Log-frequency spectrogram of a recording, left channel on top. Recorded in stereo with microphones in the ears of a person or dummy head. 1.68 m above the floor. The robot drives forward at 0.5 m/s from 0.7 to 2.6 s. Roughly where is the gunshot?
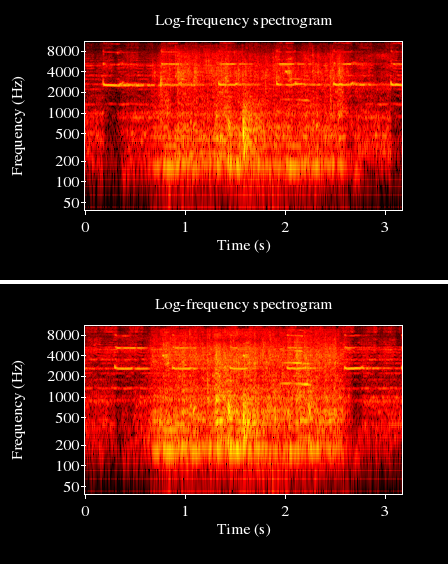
Left.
